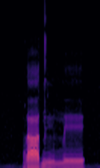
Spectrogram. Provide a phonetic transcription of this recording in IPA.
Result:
ɾ a˦ d ĩ˨ m eː˦

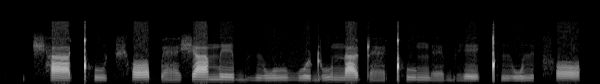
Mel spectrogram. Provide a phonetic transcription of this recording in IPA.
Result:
t͡ʃʰ a˨ ǃʰ u˨ t͡ʃʰ ɔ˦ ɓ æ̤˦ ʃ a˦ m e˦ bʱ ɨ˨ w u˦ v u˨ ɖ u˦ n a˦ ʈ æ̤˦ ǃʰ u˦ ŋ ɛ̤˦ bʱ e˨ ǃʰ ɨ˨ w ɨ˦ t͡sʰ ɔ˦

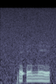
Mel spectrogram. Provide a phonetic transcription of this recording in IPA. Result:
ɾ e ʔ e m e

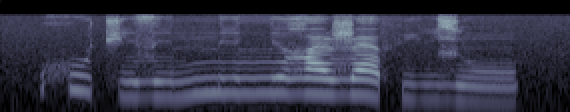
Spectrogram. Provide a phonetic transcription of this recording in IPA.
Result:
x u˦˨ t͡ʃ i˨ z i˨ nː i˦ lː i˦ ʁ æ˦ ʐ æ˦˨ f j i˨ ʑ ũ˨

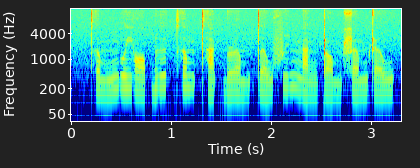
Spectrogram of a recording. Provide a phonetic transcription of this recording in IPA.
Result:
t̪ʰ ə˨˩˨ m ŋ u˧ j ɔ˨˩ ɓ ɨ˧˥ t̪ʰ ə˧ m t̪ʰ a˨˩ k̚ ɹ ə˨˩˨ m t̪ ə˨˩˦ w f i˧˥ ŋ a˨˩ ŋ ʈ ɔ˨˩ m ʂ ə˧˥ m ʈ ə˧˥ w

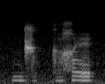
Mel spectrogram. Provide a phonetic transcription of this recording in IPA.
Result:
n d͡ʒ ṳ kː ə̤ χ e

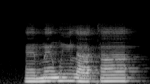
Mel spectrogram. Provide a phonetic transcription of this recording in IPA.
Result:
ɛ̃˧ m ɛ̃˦ w ĩ˦ l a˧ k ã˦

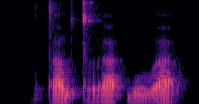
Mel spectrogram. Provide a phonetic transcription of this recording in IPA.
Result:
t a˨˩ w t r a˦˥ k̚ w u˥˩ a̯

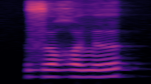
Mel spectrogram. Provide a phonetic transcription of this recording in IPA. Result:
z ʊ ʁ ʊ l ə

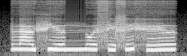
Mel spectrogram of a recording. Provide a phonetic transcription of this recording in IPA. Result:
l a ə̯ fʲ ɛ ə̯ nː o ə̯ s e ɬ e h ɛ ə̯

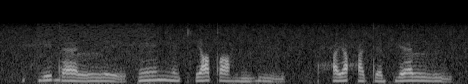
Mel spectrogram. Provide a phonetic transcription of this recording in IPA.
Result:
fʲ e d æ lː e | ẽ ŋ ɛ̃ cʰ e tˤ ɛ ɦ ĩ ɠ ʉ | ħ e ħ ɛ t ɛ pʲ æ lː ʉ

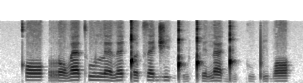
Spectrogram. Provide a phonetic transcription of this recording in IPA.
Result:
kʰ ɔ˥ | r ɔ˧˩ β æ˥ tʰ u˥ lː ɛ˥˧ ð ɛ˥ ǃ ə˧ t͡s ɛ˥ d͡ʒ i˥˧ ǃʼ ṳ˩˧ ǃʰ ɪ˧˩ n æ˥˧ ɡ͡ǃ i˩˧ kː ṳ˧˩ pʼ i˧ b ɒ˥

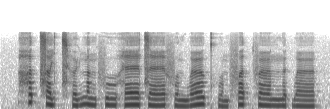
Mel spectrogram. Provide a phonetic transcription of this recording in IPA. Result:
h ɐ˥ t̚ s ɐ˨˧ j t͡sʰ ɵ˨˥ ɥ ŋ ɐ˨˧ ŋ f uː˨ h ɛː˧ t͡s ɛː˨˧ f ʊ˨ ŋ w œː˥ kʷʰ ɐ˨ m f ɐ˥ t̚ f œː˧ ŋ n̪ ɵ˧ t̚ w œː˧

